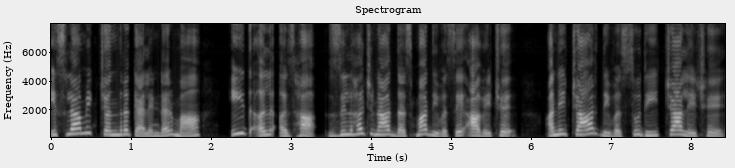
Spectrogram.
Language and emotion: Gujarati, neutral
